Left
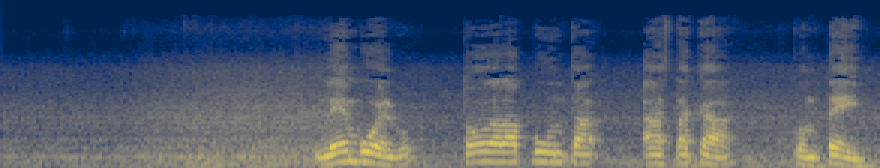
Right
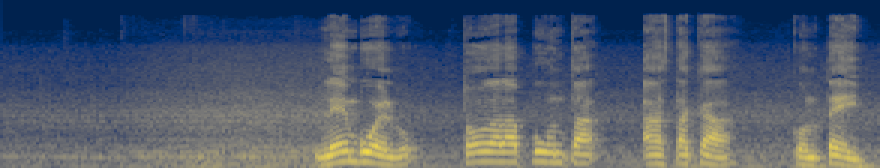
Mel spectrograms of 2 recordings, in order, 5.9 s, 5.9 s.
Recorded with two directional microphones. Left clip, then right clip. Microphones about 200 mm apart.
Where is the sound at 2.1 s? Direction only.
40° right (ahead or behind).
